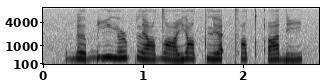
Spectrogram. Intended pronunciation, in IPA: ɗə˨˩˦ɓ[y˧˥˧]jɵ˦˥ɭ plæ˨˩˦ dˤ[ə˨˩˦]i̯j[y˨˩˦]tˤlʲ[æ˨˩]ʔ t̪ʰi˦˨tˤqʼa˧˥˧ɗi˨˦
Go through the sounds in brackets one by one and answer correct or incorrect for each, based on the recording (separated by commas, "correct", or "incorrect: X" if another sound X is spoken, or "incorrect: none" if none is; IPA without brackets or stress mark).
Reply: incorrect: i˧˥˧, incorrect: a˨˩˦, correct, incorrect: æ˧˥˧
